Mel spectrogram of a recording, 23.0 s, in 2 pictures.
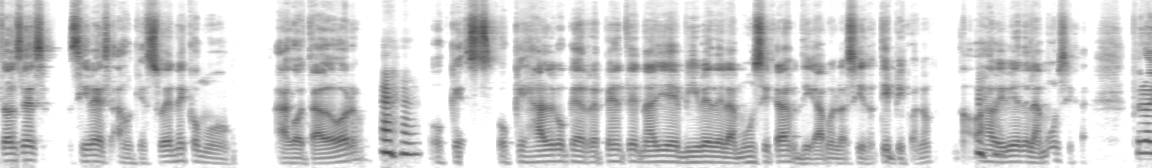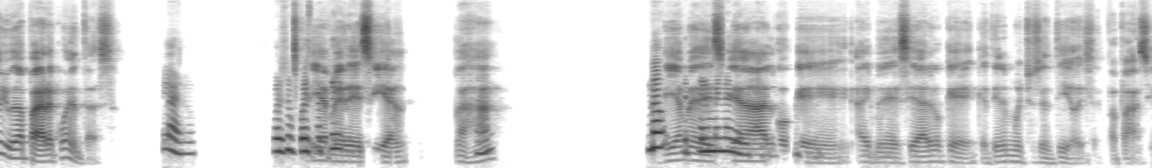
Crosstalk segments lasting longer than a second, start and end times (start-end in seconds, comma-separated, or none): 18.2-19.8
